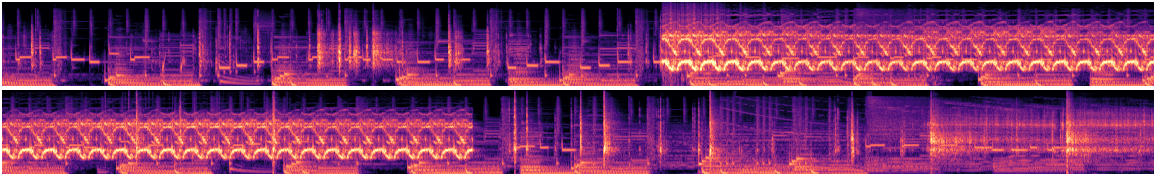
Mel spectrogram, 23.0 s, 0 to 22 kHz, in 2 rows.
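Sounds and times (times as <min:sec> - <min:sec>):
background music: 0:00.0 - 0:23.0
ambulance siren warbling: 0:06.6 - 0:16.3.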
